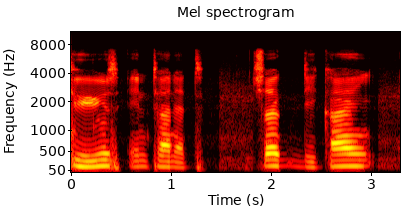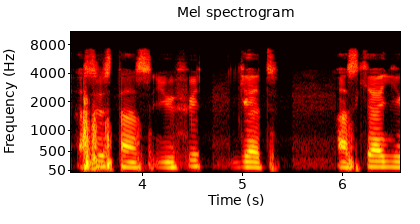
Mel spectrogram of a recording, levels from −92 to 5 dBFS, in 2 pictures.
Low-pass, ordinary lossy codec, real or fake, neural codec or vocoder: 7.2 kHz; none; real; none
